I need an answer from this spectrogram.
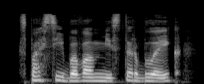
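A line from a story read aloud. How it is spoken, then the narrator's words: Sobbing woman. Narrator (Russian): всхлипнула миссис Найджел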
